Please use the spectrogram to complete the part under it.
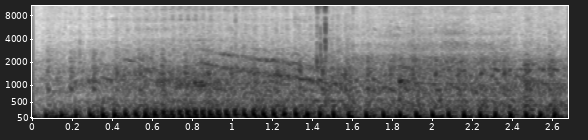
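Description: Close engine throb of a motorcycle ridden in second gear along a main road, a steady fast pulsing drone with road noise and a brief high click partway through.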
